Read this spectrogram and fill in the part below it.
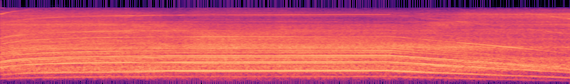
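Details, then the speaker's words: New Yoca electric hand planer spinning freely with no load at unboxing: smooth, steady high whine with no clicks or wobble; armature and bearing sound good, no bearing fault. "Armature की आवाज भी सुनें। Armature की ध्वनि कैसी है? यह बिल्कुल ठीक है। इसके आर्मेचर और बेयरिंग की ध्वनि भी अच्छी है।"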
